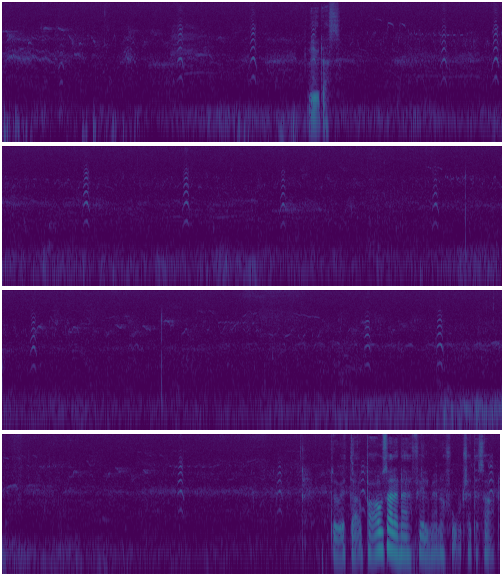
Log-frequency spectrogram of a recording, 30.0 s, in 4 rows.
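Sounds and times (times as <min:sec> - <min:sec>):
faint short bird calls: 0:01.8 - 0:09.0.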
